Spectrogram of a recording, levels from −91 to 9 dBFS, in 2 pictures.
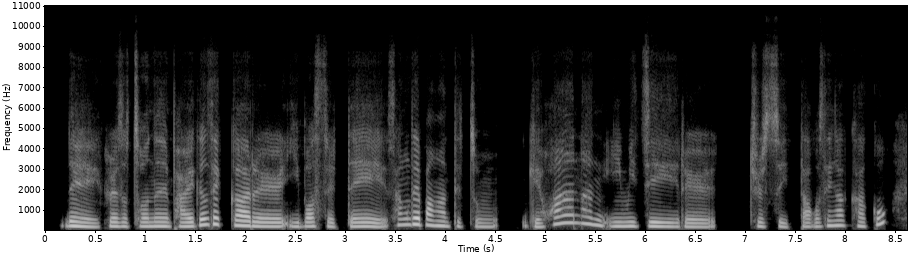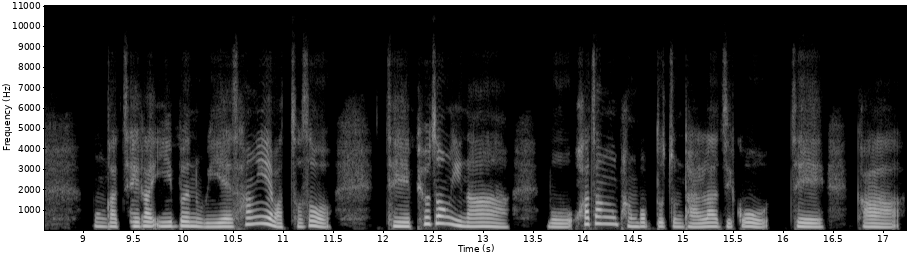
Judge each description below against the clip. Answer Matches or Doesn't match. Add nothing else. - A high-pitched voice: Matches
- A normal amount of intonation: Matches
